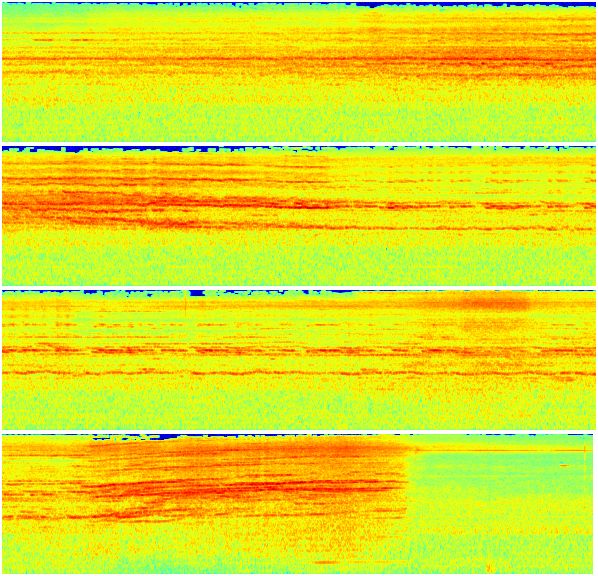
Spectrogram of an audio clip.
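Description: Train wheels and brakes squealing as a passenger train slows into a station, over the rumble of the train. The shrill squeal of several tones slides down in pitch, holds steady for a long stretch, rises again and then stops abruptly near the end as the train comes to a halt.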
